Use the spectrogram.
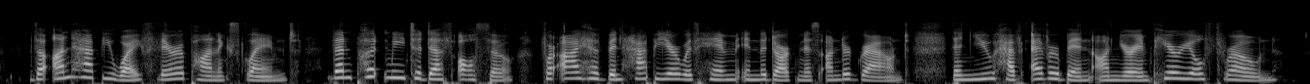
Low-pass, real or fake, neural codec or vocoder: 7.2 kHz; real; none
